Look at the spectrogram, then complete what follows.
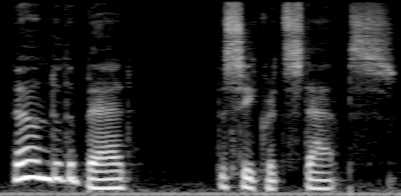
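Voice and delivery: put-on high, light young woman's voice; Shay's voice. A narrator's reading. Shay chattering to Tyrion in bed, high and eager.

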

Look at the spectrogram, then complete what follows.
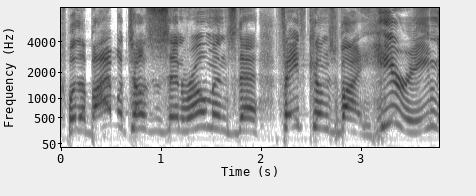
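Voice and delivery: usual speaking voice

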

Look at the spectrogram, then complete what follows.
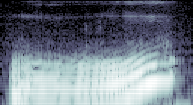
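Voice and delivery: Wu dipping then rising; third tone wu. Shown as a demonstration. Teacher models the dipping third tone. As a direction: drop Wu low, then bring it up. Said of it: "falling, rising".

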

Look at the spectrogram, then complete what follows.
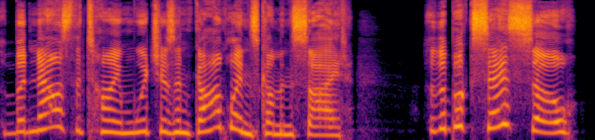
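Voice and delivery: put-on high, scared little boy; small frightened child voice; tiny quivering voice. A narrator's reading. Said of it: "Flix's tiny voice quivered".

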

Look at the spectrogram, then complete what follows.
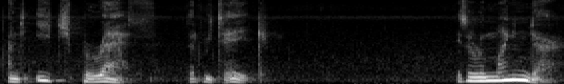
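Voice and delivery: plain reading voice

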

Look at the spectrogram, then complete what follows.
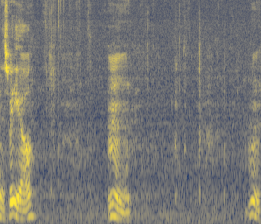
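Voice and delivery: talking while chewing food; muffled by food in mouth; chewing with mouth full. Real, not acted. Seen 2: Bites wedge at -2; mouth shut, jaw working, holds piece throughout.

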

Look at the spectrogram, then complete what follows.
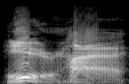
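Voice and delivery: low, loud challenge; soldiers' shout. A narrator's reading. Soldiers challenge Tell in the meadow, low shout. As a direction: call out sharply to halt someone. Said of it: "shouted the soldiers".

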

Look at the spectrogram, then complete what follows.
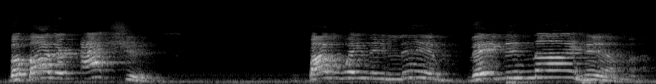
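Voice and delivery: slow, emphatic preacher voice; preaching. Acted. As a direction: lean into each phrase.

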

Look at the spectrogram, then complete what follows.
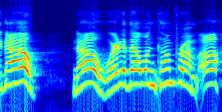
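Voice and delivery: loud startled cry; alarmed shout. Real, not acted. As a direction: shout in shock. Mannequin attacks.

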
